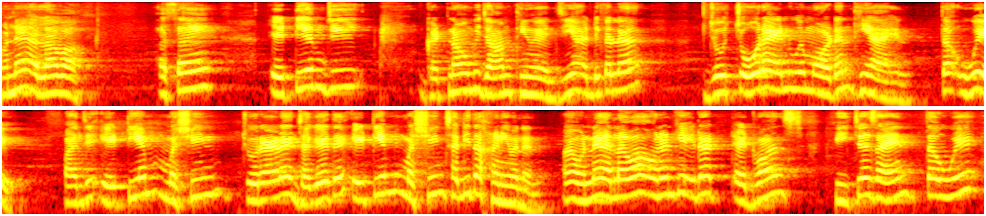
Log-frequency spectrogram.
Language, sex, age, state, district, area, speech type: Sindhi, male, 18-30, Maharashtra, Thane, urban, spontaneous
